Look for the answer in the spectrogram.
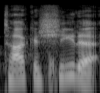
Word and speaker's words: Takeshita: Oh, Takeshita. Actually, it's pronounced Takeshita.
